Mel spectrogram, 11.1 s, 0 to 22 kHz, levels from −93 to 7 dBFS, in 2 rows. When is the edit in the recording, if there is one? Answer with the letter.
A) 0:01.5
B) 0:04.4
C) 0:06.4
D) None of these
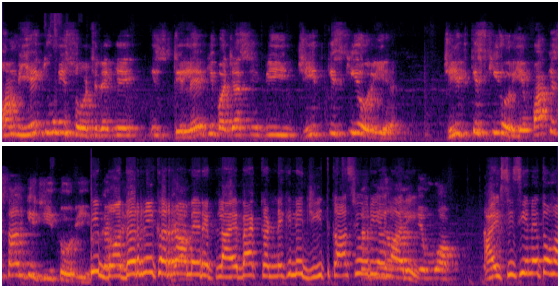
C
